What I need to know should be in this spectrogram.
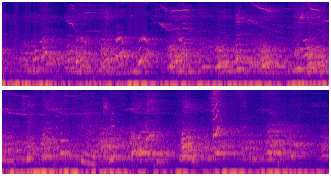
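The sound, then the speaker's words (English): A loud, continuous chorus of many homeless dogs in kennels, excited by visitors, barking, yipping and whining at once, overlapping with no pauses, echoing and dense. “We're just going to go up through the kennels, which will probably be pretty deafening, and this is where all our homeless dogs are hopefully awaiting a new home.”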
